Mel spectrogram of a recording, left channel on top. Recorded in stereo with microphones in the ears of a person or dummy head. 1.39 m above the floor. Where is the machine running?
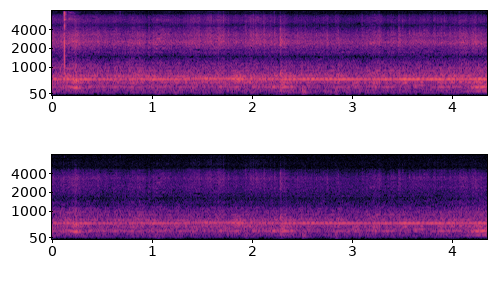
35° left (ahead or behind).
